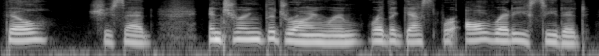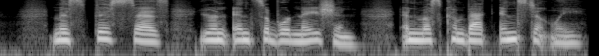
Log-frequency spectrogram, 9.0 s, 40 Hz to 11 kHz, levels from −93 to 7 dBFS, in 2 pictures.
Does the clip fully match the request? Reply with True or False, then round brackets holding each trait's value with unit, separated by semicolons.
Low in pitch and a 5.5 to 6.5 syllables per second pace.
False (180 Hz; 5.8 syllables/s)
